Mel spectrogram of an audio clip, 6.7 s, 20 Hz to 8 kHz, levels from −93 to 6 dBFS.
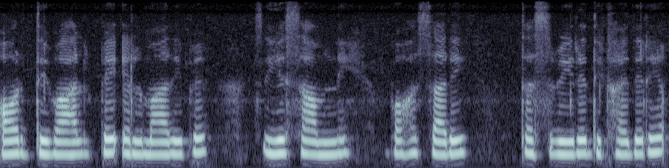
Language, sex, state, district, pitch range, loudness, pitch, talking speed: Hindi, female, Uttar Pradesh, Lucknow, 185-205 Hz, -17 LUFS, 195 Hz, 125 wpm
